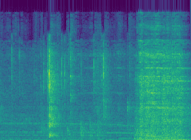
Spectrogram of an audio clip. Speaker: Once you hear that gear grinding noise, you know that you're gonna be fully extended.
